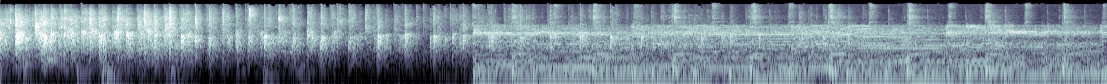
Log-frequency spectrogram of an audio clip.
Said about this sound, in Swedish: Tack Hälsa honom en varm applåd.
